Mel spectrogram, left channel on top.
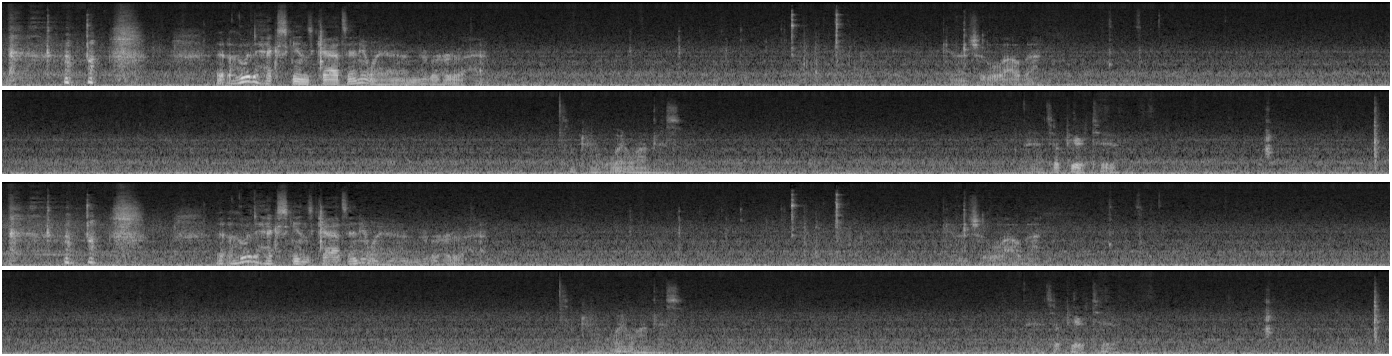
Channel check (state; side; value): normal; both; correlation 0.37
